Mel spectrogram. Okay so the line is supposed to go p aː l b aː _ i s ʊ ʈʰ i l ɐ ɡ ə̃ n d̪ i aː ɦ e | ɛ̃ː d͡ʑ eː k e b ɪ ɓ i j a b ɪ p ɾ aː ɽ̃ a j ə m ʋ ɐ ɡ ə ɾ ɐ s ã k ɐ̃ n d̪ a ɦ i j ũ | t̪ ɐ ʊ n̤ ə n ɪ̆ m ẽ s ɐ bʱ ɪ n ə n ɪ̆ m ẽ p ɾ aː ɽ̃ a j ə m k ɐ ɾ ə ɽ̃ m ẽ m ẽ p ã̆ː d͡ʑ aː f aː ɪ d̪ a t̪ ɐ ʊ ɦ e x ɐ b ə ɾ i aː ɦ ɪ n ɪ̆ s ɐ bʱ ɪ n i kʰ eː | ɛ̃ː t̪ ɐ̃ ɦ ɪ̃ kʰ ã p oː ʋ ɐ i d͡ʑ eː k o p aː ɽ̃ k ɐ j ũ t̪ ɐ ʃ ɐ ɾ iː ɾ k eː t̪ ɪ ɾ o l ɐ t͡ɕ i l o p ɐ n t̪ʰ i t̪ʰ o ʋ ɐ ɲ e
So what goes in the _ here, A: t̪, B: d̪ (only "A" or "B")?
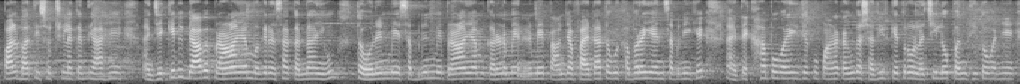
A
